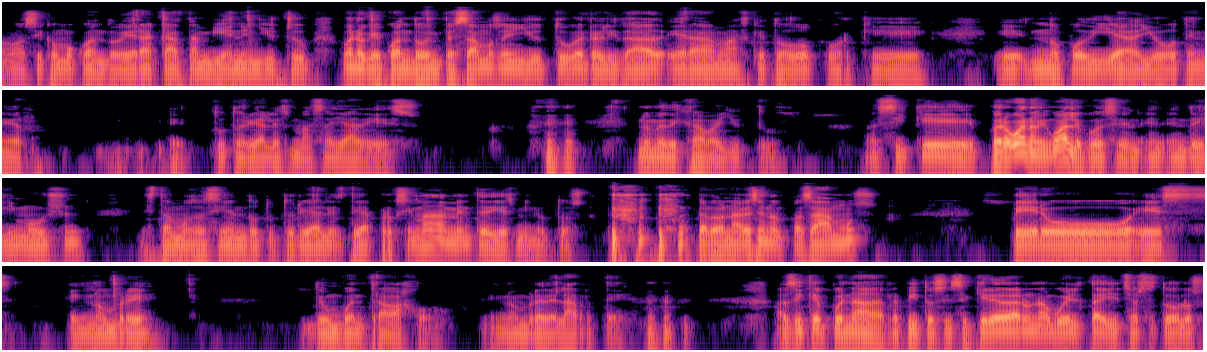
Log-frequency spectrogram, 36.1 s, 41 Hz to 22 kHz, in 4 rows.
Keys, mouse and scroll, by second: 1.1 middle click, 2.4 shift+middle click, 3.9 shift+middle click, 4.8-11.5 drag, 11.8-13.9 drag, 18.0 click, 18.4-23.3 drag, 24.6-28.8 drag, 29.0 shift+middle click, 31.2-36.0 drag.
